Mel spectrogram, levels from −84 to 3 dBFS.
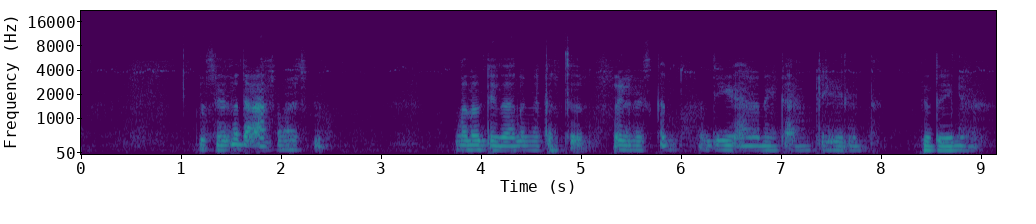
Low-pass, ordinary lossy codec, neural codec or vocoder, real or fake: none; none; codec, 44.1 kHz, 1.7 kbps, Pupu-Codec; fake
